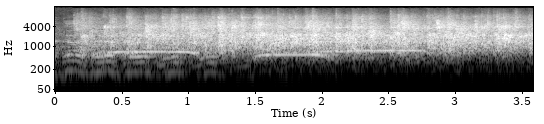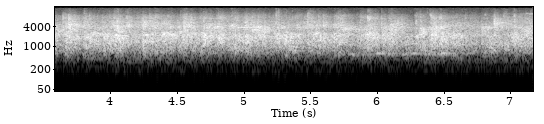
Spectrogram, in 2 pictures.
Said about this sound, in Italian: Eh, fatelo bene questo applauso. No?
